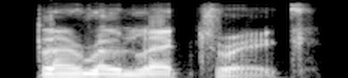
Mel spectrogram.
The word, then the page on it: pyroelectric: British English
